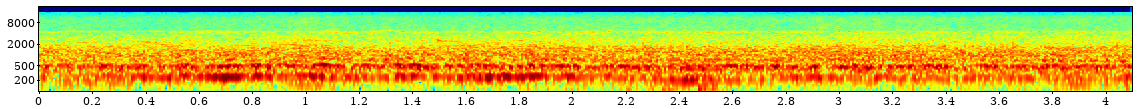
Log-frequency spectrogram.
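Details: Bees buzzing in a steady, dense drone with a low hum band and brighter overtones, continuous throughout with no breaks.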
